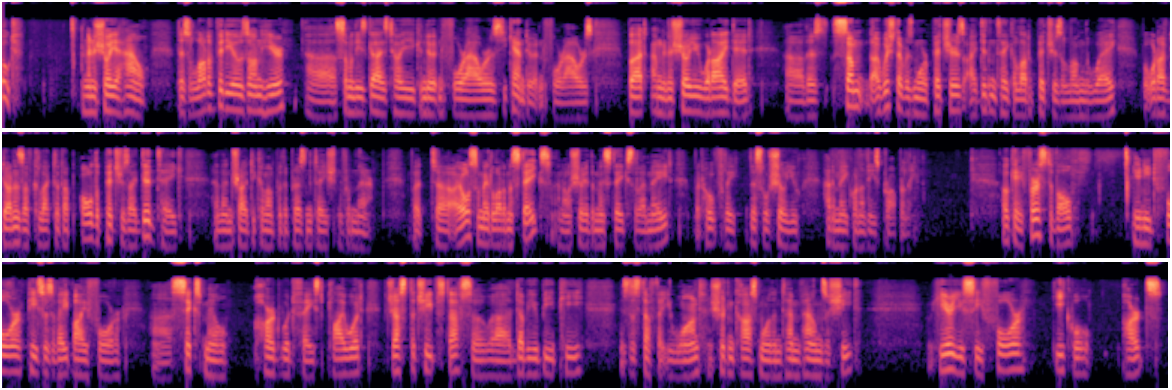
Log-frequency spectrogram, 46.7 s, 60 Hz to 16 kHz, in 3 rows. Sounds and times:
Speech: 0.0 - 27.9, 28.9 - 42.6, 43.6 - 46.7.

